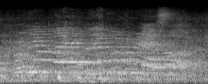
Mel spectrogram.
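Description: Several children's high voices at once, talking and calling out over each other.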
